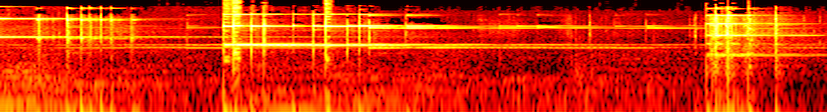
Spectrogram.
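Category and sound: signal or alarm, bicycle bell ringing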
